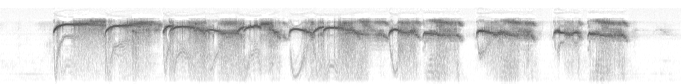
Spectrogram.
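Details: Pallid swift defending its nest box in Jerez de la Frontera, Spain, against an intruding swift; a rapid run of piercing, buzzy screams, each dipping at the start, running in bursts for almost six seconds.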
